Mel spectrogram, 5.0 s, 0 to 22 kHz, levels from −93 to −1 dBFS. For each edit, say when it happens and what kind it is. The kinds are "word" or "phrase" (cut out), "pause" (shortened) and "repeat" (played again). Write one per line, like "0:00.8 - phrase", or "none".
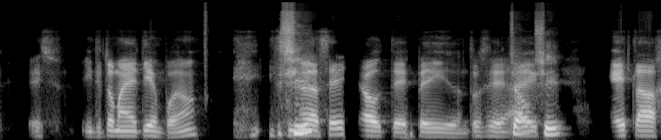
0:03.0 - word
0:04.0 - word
